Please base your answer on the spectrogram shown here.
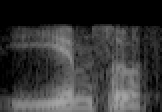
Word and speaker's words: Yimsut: Our Guest today now Tim how do you pronounce last name properly is yimu yimu is an author author of facing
